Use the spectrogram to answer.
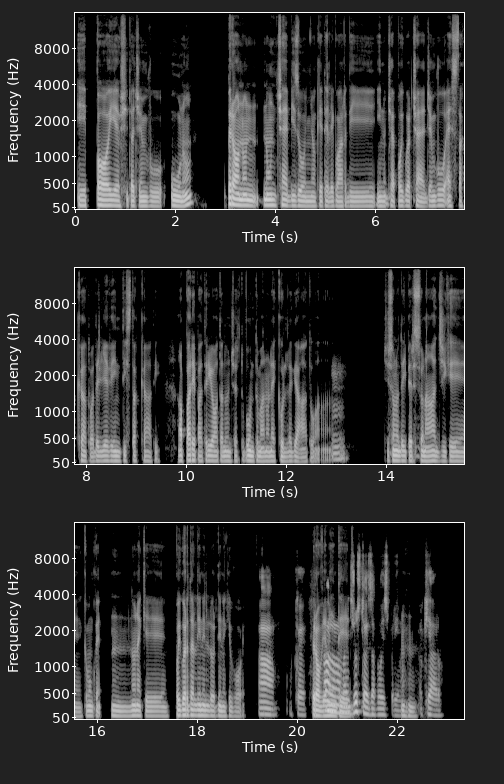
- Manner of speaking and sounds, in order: "cioè" said as "ceh"; unintelligible speech; unintelligible speech
- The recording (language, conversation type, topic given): Italian, unstructured, Qual è il momento più divertente che hai vissuto mentre praticavi un hobby?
